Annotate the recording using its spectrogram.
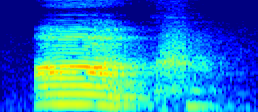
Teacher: इसमें आप नाक का प्रयोग कर रहे हैं और मुह का भी प्रयोग कर रहे बोलने में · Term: अनुनासिक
